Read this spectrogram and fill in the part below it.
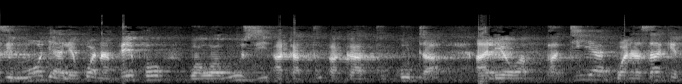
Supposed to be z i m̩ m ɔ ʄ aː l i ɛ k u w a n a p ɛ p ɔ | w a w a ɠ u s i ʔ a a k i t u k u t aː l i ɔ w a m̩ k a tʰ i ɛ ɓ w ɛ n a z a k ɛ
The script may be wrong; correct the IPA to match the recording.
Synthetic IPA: z i m̩ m ɔ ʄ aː l i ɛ k u w a n a p ɛ p ɔ | w a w a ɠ u z i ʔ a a k a t u k u t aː l i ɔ w a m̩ p a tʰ i a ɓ w a n a z a k ɛ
